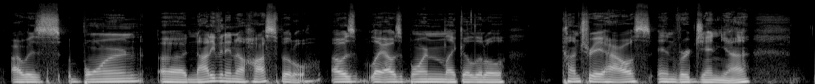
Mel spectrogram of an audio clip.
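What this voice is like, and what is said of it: Slight southern twang. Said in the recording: “Grew up with like a little southern accent. I might still have a southern accent. ... I can hear it a twang? little bit.”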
